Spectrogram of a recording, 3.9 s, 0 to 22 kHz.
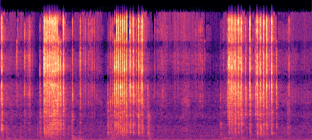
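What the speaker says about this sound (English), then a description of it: "I'm gonna go ahead and tighten our nut. These are the 3 nuts on top of the strut mount." Close, crisp ratchet clicking in three short bursts as nuts on top of a car's front strut mount are tightened, with quiet pauses and a faint steady hum between.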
